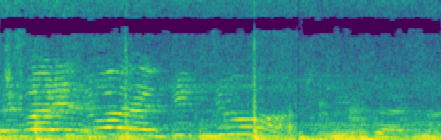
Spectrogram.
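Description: A young child's high voice calling out briefly twice over steady background music.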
